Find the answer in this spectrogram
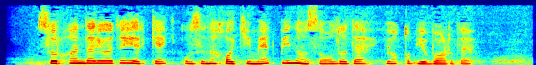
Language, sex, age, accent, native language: Uzbek, female, 18-24, Toshkent shahri, Uzbek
